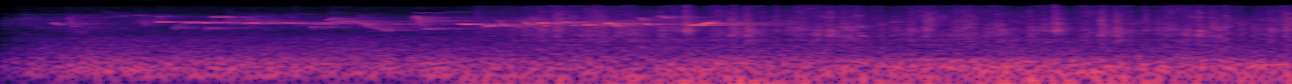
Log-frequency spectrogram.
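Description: Small birds chirping, with quick high chirps and twitters through the first three seconds or so, over a steady outdoor background noise. Light scattered ticks and clicks follow in the later part.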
